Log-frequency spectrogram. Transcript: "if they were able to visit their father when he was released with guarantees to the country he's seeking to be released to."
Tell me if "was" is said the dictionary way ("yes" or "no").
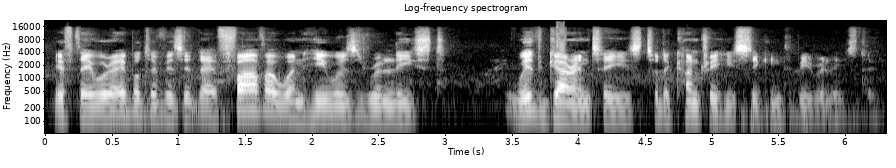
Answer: yes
